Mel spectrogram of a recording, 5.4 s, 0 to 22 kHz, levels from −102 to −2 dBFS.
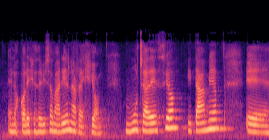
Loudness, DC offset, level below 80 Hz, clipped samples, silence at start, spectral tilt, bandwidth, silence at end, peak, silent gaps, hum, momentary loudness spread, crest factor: -20 LUFS; under 0.1%; -52 dBFS; under 0.1%; 0.15 s; -6.5 dB/octave; 7.8 kHz; 0 s; -2 dBFS; none; none; 11 LU; 18 dB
